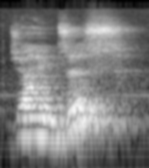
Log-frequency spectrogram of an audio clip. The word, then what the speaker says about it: James's: James's, we say the second S, therefore we write it.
